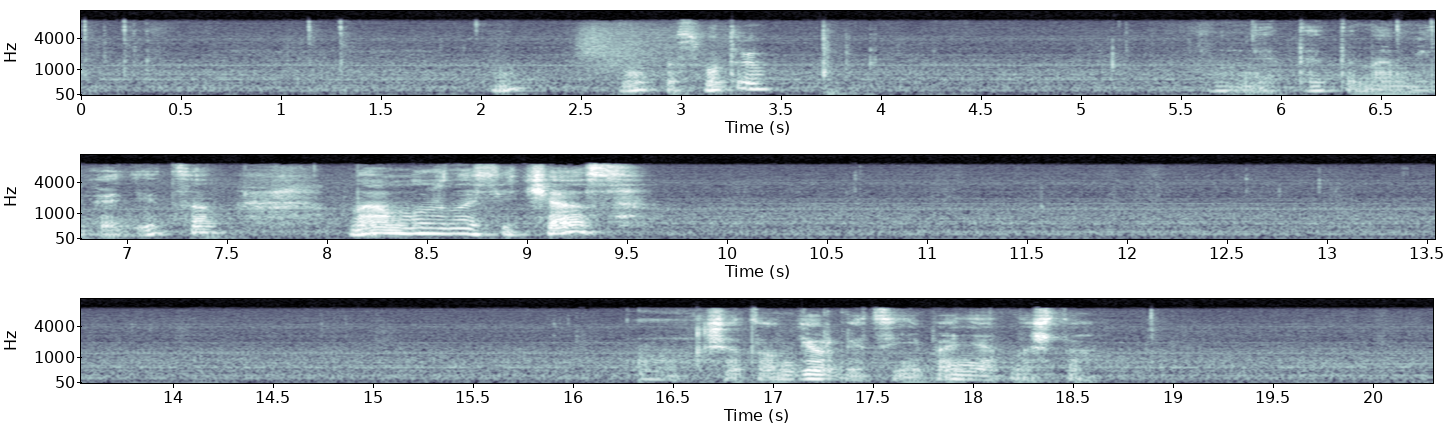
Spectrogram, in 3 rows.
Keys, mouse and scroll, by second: 0.3 click, 1.4 click, 4.6 F12, 19.2-20.3 middle drag.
